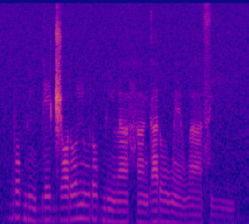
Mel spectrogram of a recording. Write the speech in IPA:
bo˦bĩ˧ ɡ͡be˧d͡ʒɔ˧ɾo˦nu˧ ɾo˧bĩ˨ lã˧hã˧ɡa˦ ɾo˧wɛ̃˨ wã˨si˨

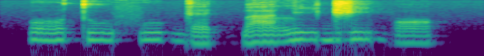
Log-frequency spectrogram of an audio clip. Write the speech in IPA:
o˧tu˧fu˧ ɡɛ˨ɡ͡ba˧li˦ d͡ʒi˦bɔ˧

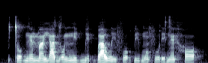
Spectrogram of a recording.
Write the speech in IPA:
to˦ɡɛ̃˦mã˦ ja˧do˧ ni˦ɡ͡be˦ɡ͡ba˦ wi˧fo˧k͡pi˦bɔ̃˦ fu˦˨ ɾi˨˦dɛ̃˦hɔ˦

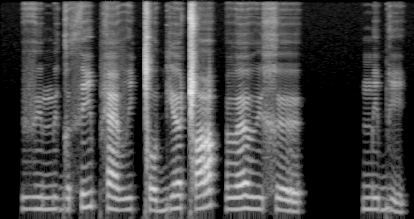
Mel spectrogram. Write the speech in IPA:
vymyɡɵ θipʰævi ǀobʲœǁɑ | βœβy xø | mibi

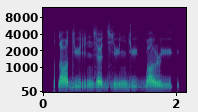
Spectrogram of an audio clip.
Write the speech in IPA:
ɗɑdyr nzœdzyndy ɡ͡bɑɭyʔ

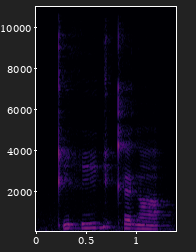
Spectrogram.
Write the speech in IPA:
kʼĩ˨ hiː˨˦ɡi˦kʰɛ˨ɡã˨

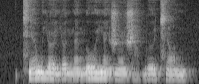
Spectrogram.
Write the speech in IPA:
t͡ɕɛ̃wjœ jœnæ̃nojɛ̃ ʒœ̃ ʒɑ̤bɵt͡ɕɑ̃n

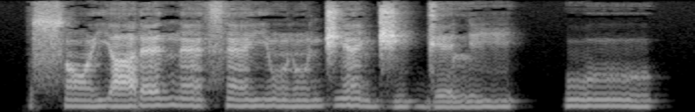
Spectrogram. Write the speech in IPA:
sɔ̃˨ ja˨˦ɾɛ˦nɛ̃˧sɛ̃˧ jũ˨ɾũ˨˦d͡ʒɛ̃˦˨d͡ʒi˨ ɡe˨˦li˦ | wu˨

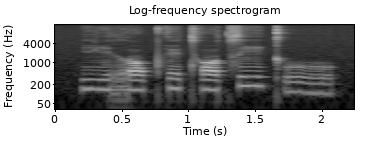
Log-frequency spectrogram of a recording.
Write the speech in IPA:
ji˨rɔ˨ pʰɪ˨tʰɔ˨ t͡siː˦kʼuː˨

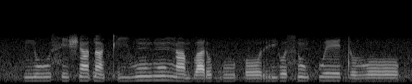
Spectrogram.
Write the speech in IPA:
nuː˨si˨ʃã˦ɗã˨ kʼi˨ βũ˦vũ˦ŋã˨ ba˨ɾʊ˦˨buː˨hoː˨r jʊ˦sũ˦ kʷeː˦dʊ˨ɣoː˦

